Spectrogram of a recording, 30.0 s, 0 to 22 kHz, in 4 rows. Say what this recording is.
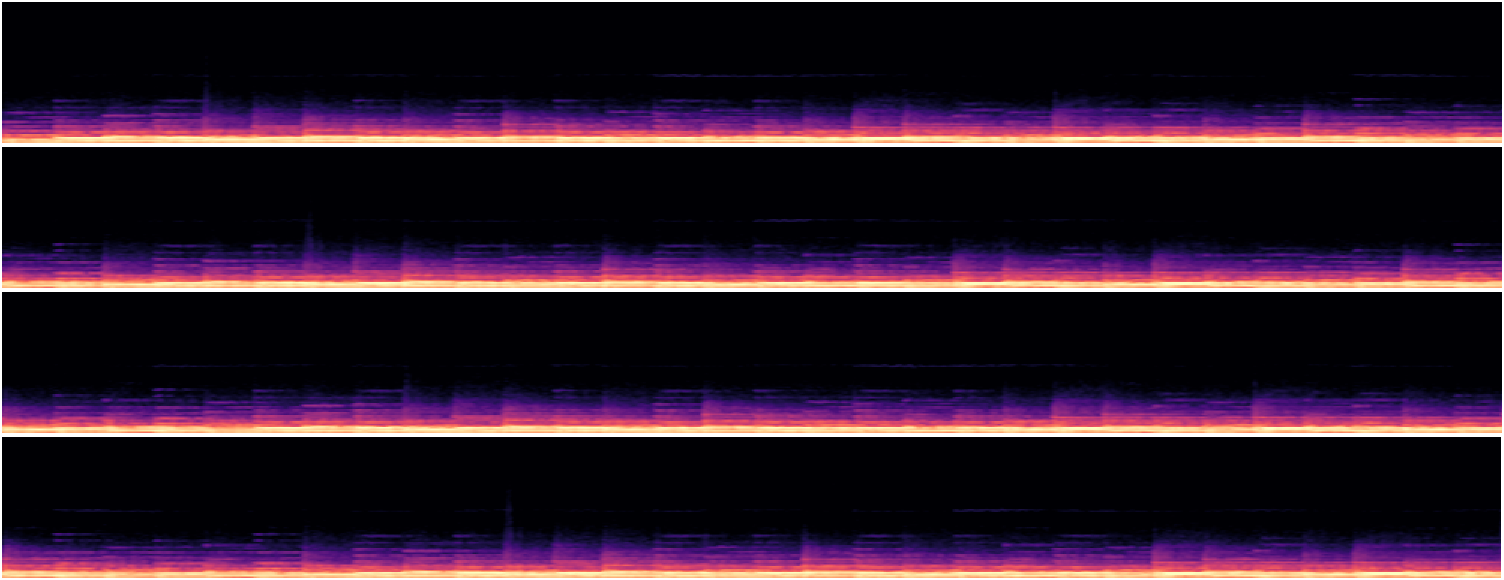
Music > Solo instrument
Piano loops 122 efect 4 octave long loop 120 bpm
music, simplesamples, 120, pianomusic, simple, free, reverb, 120bpm, piano, samples, loop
